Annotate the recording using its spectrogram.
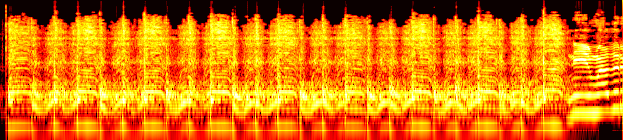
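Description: Udukkai, the hand-held hourglass drum, played solo: a fast, even run of strokes whose pitch swoops up and down as the lacing is squeezed and released. A sung note comes back in just before the end.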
